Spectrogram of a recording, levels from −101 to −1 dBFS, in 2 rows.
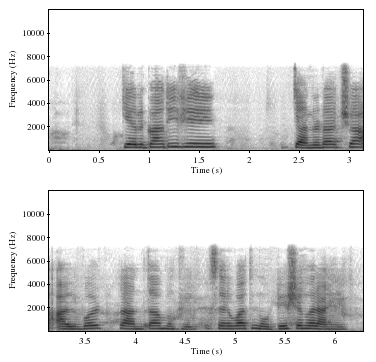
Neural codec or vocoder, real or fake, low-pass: codec, 16 kHz, 1 kbps, FunCodec, trained on Chinese and English, 50 frames a second; fake; 7.2 kHz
